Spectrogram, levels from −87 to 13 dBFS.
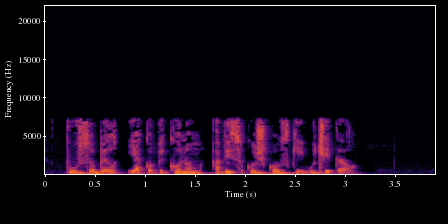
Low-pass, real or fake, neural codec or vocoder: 7.2 kHz; real; none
